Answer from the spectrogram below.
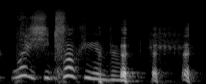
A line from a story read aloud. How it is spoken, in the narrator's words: George is like muttering behind them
